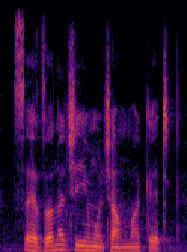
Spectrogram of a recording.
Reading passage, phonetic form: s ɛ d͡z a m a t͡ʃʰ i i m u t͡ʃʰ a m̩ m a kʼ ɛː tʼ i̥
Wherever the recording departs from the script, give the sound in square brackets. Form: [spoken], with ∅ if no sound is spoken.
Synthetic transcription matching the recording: s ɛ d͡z a [n] a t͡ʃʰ i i m [ɔ] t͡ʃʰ a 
